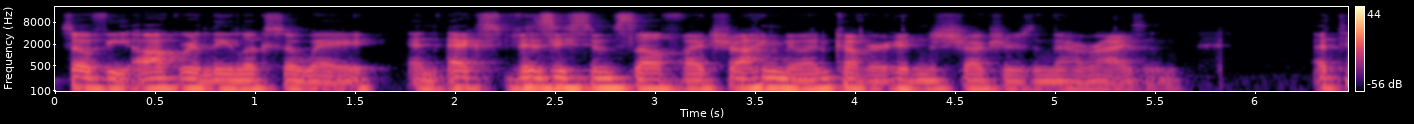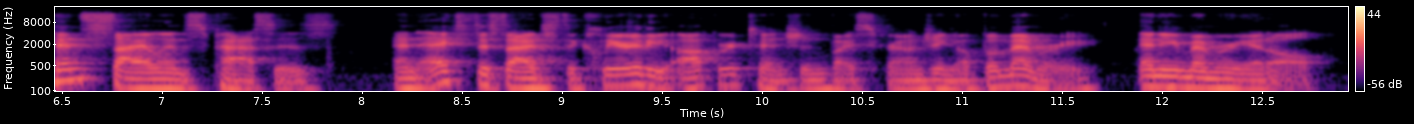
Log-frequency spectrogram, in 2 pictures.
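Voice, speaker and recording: Young male narrator for script readings, fairly low voice, reads scene descriptions and stage directions. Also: normal speed, fairly bright tone. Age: young adult.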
